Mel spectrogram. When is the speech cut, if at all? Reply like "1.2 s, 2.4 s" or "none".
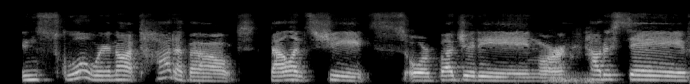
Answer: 2.6 s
